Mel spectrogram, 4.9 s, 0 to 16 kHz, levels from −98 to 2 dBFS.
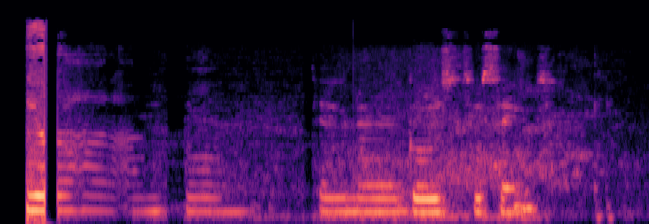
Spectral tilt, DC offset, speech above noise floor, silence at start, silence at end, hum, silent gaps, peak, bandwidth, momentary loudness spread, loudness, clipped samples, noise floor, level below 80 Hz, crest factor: -5.5 dB/octave; under 0.1%; 28 dB; 0.2 s; 0.3 s; none; none; -4 dBFS; 11.5 kHz; 23 LU; -23 LUFS; under 0.1%; -51 dBFS; -54 dBFS; 22 dB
